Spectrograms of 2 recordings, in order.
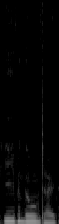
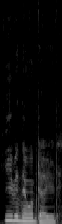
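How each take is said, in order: First: Said in the usual way. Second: Mock voice, repeated for fun; put-on high voice. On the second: Shown as a demonstration. Repeating the line to herself in a high put-on voice.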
